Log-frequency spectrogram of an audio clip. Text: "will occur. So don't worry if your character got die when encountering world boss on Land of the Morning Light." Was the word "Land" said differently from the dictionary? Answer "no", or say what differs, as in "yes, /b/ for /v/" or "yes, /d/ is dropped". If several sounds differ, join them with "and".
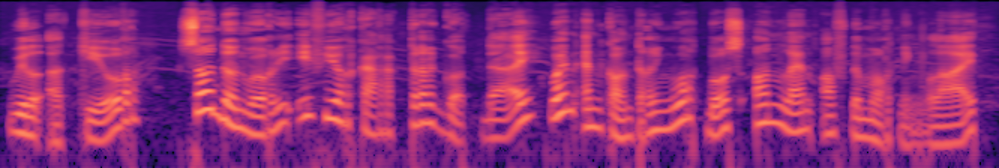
yes, /d/ is dropped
